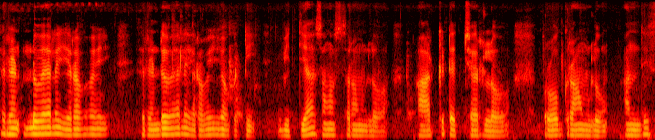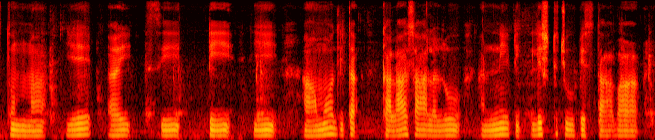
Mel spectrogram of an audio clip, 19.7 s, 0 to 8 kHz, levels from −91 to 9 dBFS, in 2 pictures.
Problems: background sounds at intervals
